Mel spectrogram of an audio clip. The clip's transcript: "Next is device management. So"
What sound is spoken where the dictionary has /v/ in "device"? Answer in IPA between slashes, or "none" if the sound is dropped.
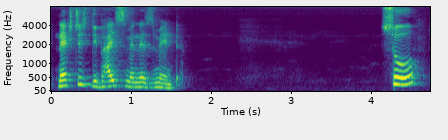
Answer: /b/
